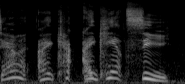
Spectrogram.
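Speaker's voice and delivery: mock fed-up, frustrated, irritated high-pitched grumble. Retelling fumbling with glasses while crying through an episode: imitating own irritated self. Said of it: "I was getting irritated".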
